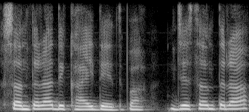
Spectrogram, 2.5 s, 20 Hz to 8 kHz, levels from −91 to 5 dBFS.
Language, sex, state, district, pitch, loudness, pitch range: Bhojpuri, female, Bihar, East Champaran, 245 Hz, -14 LUFS, 215-255 Hz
